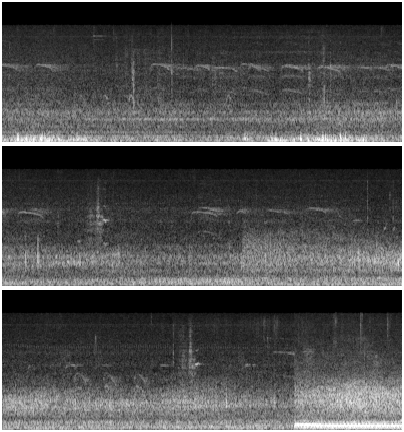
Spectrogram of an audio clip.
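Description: A flock of gulls calling from the shore: many short, arched, high calls in quick succession over a low rumble, thinning out after about ten seconds. A low, steady motor hum comes in about a second and a half before the end.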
